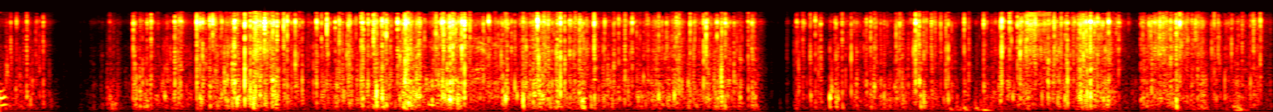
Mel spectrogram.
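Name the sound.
bag rustling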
